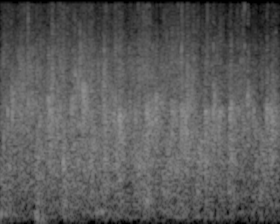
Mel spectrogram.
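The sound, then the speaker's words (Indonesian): A church audience breaks into sustained applause for God, a dense, steady wash of many hands clapping without pause for a few seconds, with no voices rising above it. “Boleh tepuk tangan buat Tuhan.”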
